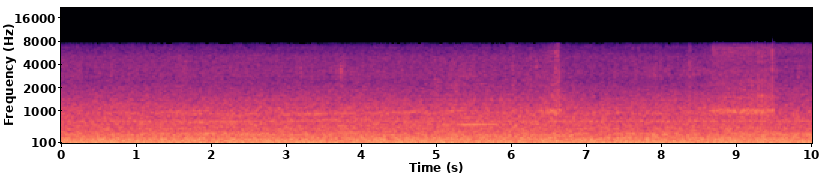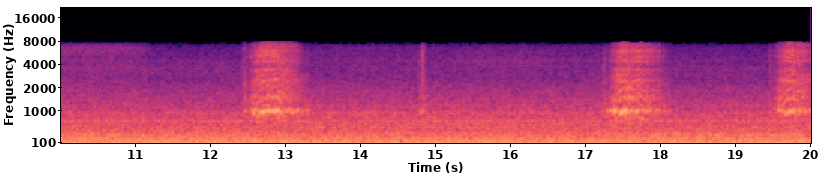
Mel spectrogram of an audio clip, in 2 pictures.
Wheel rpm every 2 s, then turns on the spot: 0, 0, 0, 0, 10, 0, 20, 0, 30, 10.
8-10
